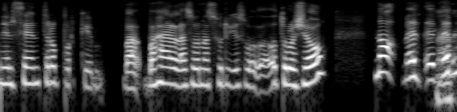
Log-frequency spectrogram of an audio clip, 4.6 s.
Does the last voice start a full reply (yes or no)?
no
